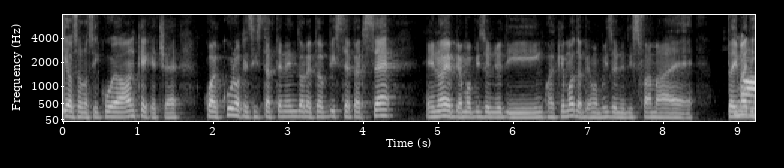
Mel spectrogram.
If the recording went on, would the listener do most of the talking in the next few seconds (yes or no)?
yes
